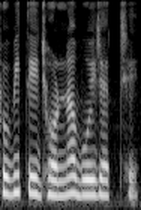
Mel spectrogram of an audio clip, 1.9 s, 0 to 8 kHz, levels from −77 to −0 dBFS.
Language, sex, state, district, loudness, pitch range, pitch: Bengali, female, Assam, Kamrup Metropolitan, -13 LUFS, 215-245 Hz, 220 Hz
